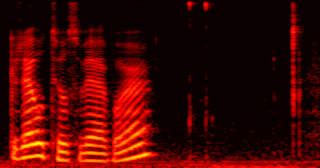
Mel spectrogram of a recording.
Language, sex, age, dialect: Faroese, female, 36-60, Norðurstreymoy/Eysturoy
